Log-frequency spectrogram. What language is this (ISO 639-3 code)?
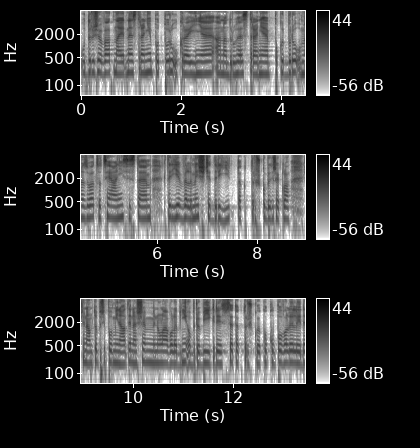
ces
